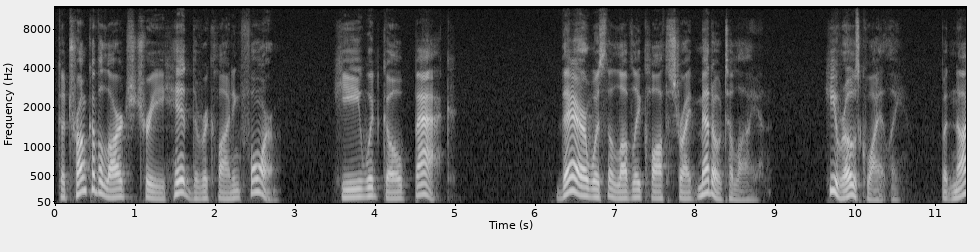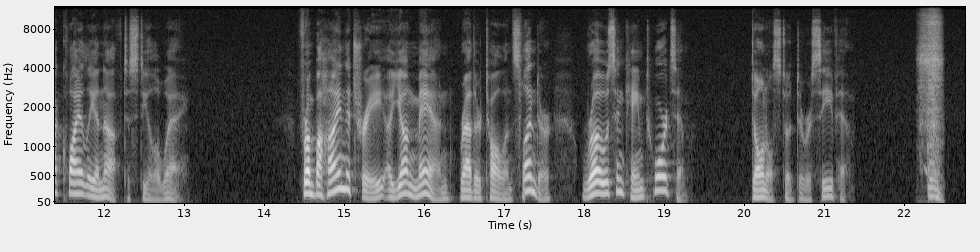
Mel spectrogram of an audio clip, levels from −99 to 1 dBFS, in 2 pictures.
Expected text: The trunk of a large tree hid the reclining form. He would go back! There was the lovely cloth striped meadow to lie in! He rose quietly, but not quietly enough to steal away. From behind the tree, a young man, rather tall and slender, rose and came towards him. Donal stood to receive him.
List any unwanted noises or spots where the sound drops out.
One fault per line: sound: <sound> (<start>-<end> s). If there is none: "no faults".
sound: sniff (22.1-22.5 s)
